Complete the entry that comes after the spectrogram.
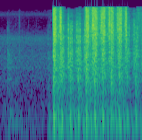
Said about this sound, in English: They were shooting at somebody.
